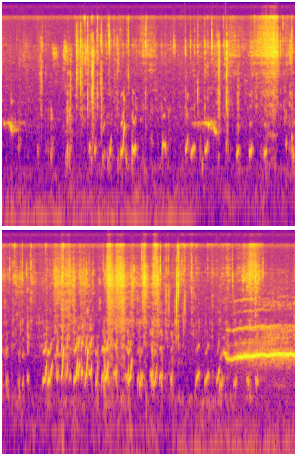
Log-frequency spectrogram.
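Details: Pet guinea pigs scrambling to eat bananas: rapid short squeaks in a steady patter, several long whistled wheeks at the start and a loud sustained wheek near the end, with rustling underneath.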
